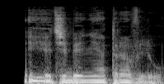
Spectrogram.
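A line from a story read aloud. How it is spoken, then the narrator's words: Mumbled. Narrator (Russian): пробормотал Лириал Рун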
